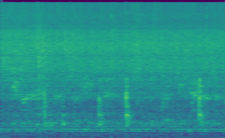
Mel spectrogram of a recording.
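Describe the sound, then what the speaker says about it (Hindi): Steady hiss of frying in a non-stick pan for a tomato omelet, a constant sizzle with a few light scraping ticks of stirring, moderately quiet and without voices. "और इसको हम ट्रांसपेरेंट होने तक इसको फ्राई करेंगे।"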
